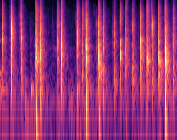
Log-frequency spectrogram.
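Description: Scattered handclapping from a few people clapping out of step, sharp irregular claps about ten a second, used as a sound effect on an animated logo.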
